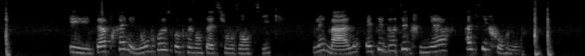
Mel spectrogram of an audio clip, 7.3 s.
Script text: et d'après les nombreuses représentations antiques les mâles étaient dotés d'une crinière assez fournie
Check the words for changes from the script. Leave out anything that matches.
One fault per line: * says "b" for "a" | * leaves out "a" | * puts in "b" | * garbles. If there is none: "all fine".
* leaves out "d'une"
